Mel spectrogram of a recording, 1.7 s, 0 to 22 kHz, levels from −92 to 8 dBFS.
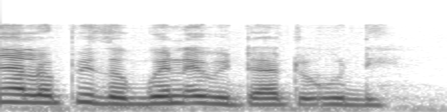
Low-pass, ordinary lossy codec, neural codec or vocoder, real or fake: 9.9 kHz; none; vocoder, 22.05 kHz, 80 mel bands, Vocos; fake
